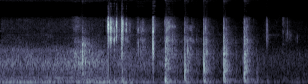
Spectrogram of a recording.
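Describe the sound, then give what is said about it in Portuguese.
Knocking on a door: a rapid series of sharp, hard raps in a quick, fairly even rhythm, heard alone without voices. “É, bater na porta.”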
